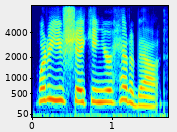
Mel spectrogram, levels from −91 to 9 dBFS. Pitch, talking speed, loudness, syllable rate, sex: 290 Hz, 245 wpm, -16 LUFS, 6.8 syllables/s, female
